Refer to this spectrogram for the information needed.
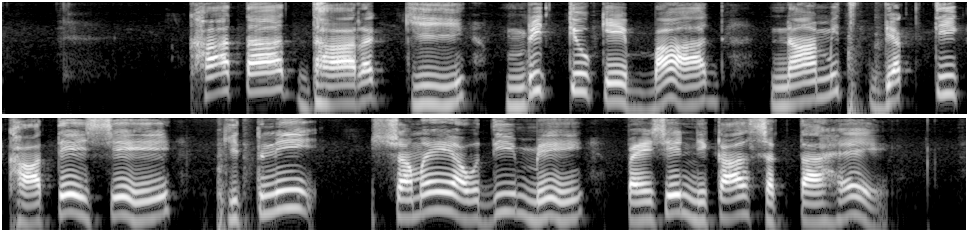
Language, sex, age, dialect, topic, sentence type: Hindi, male, 18-24, Garhwali, banking, question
